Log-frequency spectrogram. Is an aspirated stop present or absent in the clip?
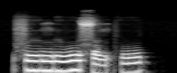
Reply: present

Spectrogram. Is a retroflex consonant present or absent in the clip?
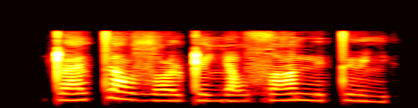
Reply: present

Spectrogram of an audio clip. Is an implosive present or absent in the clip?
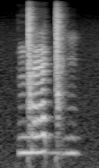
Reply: absent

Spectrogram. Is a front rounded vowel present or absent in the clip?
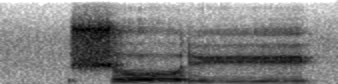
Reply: present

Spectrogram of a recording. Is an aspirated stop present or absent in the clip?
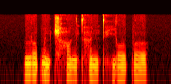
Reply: present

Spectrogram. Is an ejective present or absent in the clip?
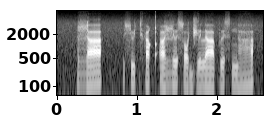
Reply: present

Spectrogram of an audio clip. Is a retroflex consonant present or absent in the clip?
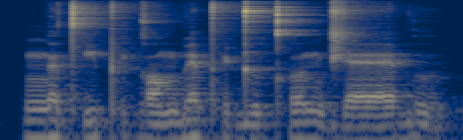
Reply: present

